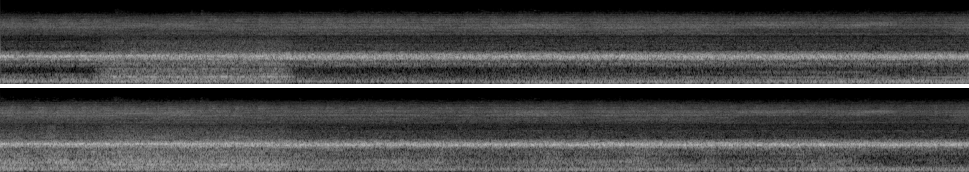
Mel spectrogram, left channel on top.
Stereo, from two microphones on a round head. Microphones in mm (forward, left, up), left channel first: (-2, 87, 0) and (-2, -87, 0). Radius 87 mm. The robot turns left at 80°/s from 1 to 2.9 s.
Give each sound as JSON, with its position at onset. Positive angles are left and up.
{"t": 0.0, "sound": "an insect", "azimuth_deg": -35, "distance_m": 5.5}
